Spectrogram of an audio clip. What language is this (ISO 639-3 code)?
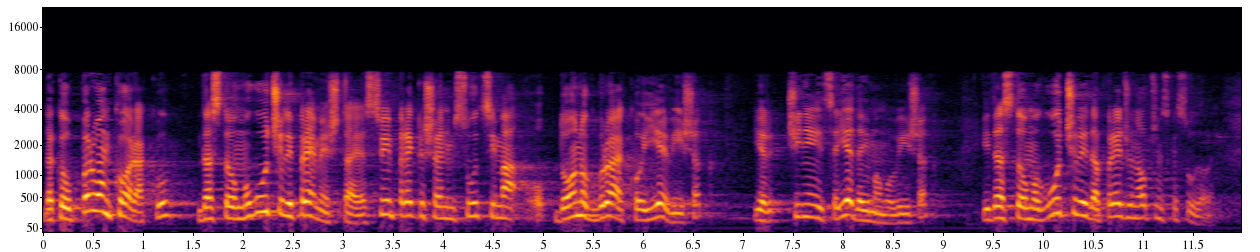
hrv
